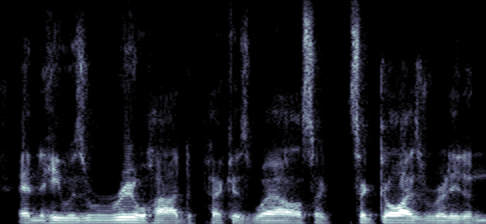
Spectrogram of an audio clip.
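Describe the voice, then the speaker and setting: A man speaks in a fairly low, monotone voice with flat intonation and a New Zealand accent. The recording is very clean, with a silent background. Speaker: podcast host. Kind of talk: casual chat.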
